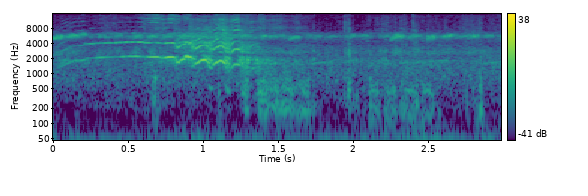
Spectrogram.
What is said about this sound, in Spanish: Ahí está tu caballo.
